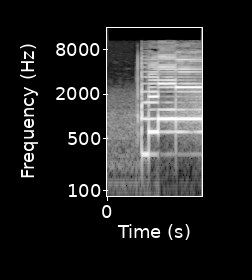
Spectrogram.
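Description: After a brief quiet hiss, a GE (General Electric) programmable door alarm bursts on with a few quick stuttering chirps, then settles into a loud, steady, high-pitched electronic tone that keeps sounding.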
